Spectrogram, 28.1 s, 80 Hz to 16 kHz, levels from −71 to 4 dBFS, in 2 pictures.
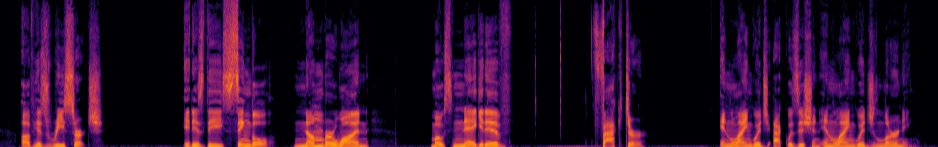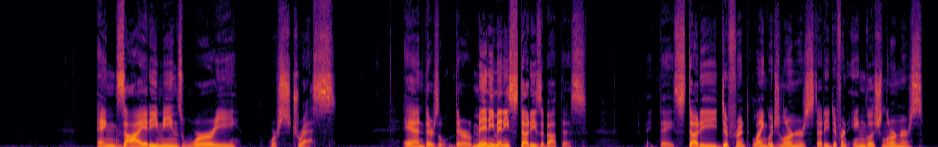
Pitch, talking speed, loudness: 120 Hz, 90 wpm, -18 LUFS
